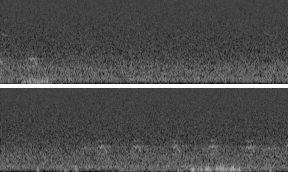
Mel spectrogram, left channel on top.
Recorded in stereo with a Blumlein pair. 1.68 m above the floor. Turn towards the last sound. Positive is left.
No sound to turn to.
